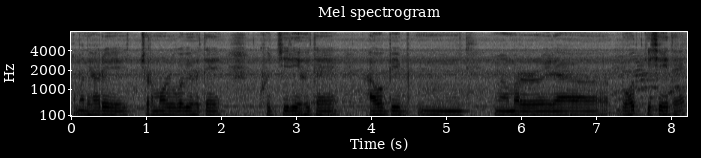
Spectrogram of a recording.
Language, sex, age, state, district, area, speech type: Odia, male, 30-45, Odisha, Balangir, urban, spontaneous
